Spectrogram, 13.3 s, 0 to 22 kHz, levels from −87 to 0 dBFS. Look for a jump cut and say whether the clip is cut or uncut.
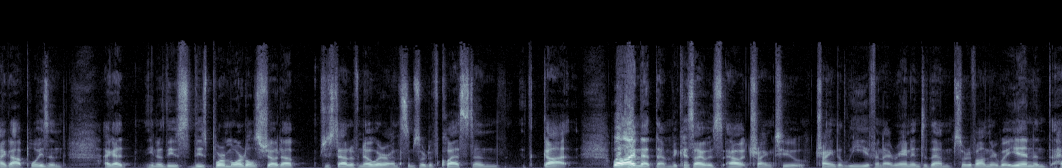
cut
